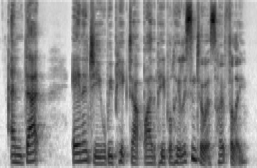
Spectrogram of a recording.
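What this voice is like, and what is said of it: Australian accent, rising inflection. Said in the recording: “this beautiful Australian accent ... I do have an Australian accent. We have a bit of a rising inflection quirk over here where we go up at the end of every sentence.”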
